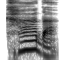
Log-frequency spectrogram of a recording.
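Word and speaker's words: 가다: गै अनि शब्दको चाहिँ वाक्यको अगाडि आउदा चाहिँ के हुन्छ? ख उच्चारण गरिन्छ र वाक्यको पछाडी तिर आउदा ग उच्चारण गरिन्छ। जस्तै कि हामी यहाँ देख्न सक्छौ। अनि खादा खादा भनेको के हुन्छ?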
